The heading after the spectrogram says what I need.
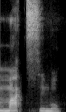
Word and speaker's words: máximo: Não fica máximo, não fica máximo nem máximo, fica máximo, máximo, né? Com som de s.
